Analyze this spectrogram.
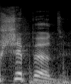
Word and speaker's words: shepherd: ou "shepherd" qui vient du mot "herd", un troupeau. Mais là... le "h" ne sera pas prononcé.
